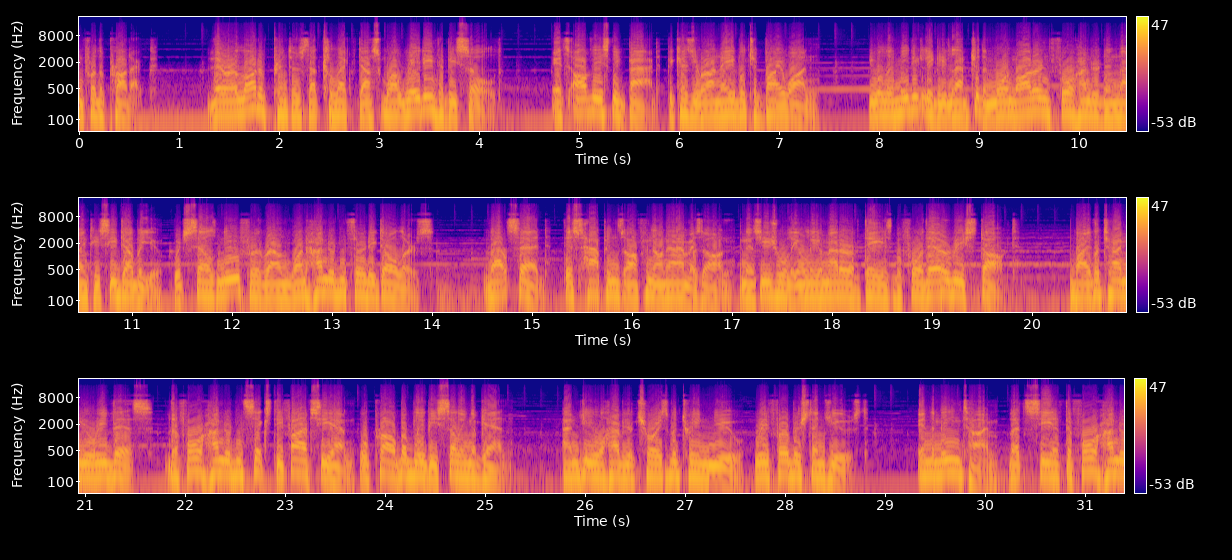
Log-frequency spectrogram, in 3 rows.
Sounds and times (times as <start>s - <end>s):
Speech: 0.0s - 14.0s, 14.6s - 31.3s
Music: 0.0s - 31.3s.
